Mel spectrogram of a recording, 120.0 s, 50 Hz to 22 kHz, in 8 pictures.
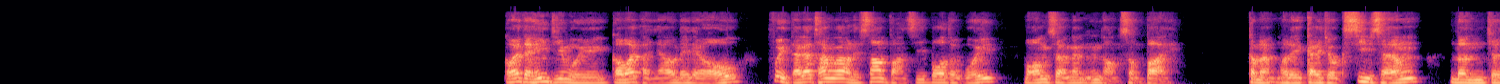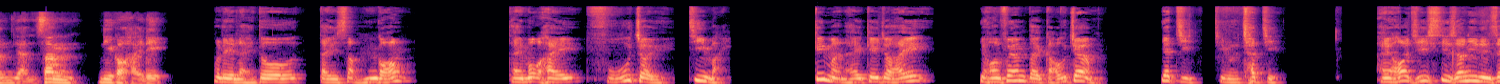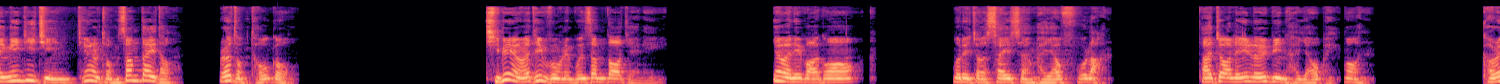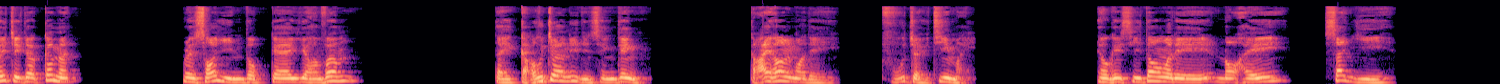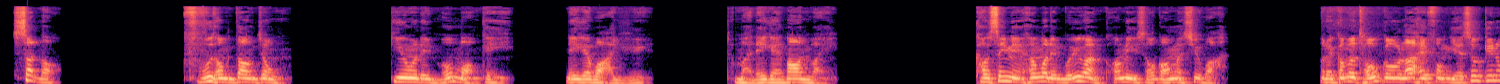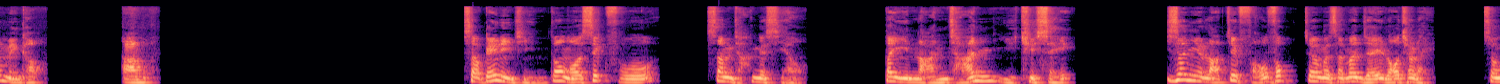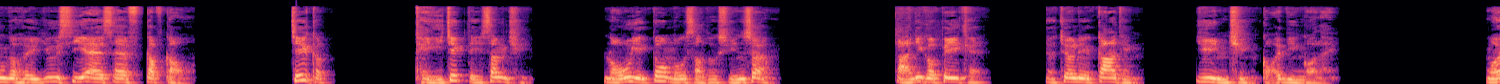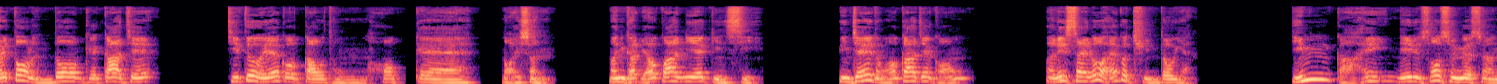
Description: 1-7 Service Type: 主日崇拜 約翰福音 9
